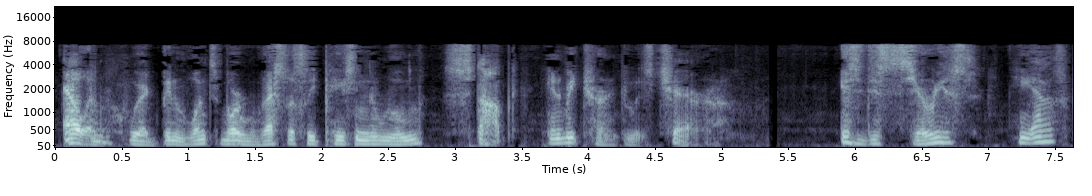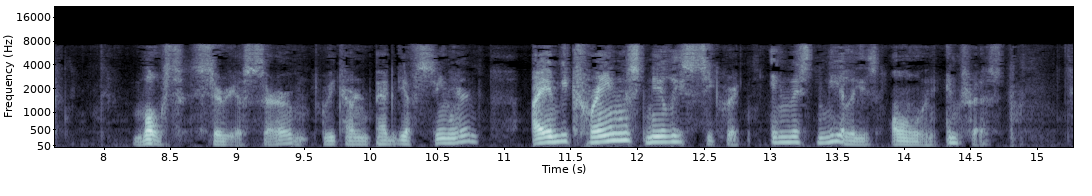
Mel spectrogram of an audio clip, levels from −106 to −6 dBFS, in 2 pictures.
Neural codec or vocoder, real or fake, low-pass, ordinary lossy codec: codec, 16 kHz in and 24 kHz out, 1.1 kbps, FireRedTTS-2 codec; fake; 7.2 kHz; MP3, 32 kbps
